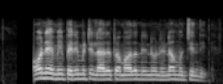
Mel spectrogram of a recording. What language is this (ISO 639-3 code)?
tel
